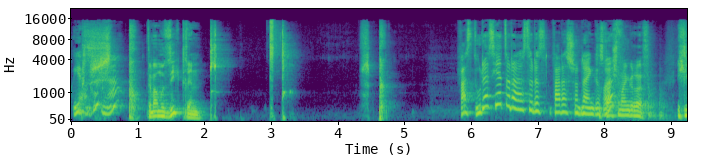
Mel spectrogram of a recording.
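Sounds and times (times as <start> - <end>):
speech: 0.0 - 2.0, 5.8 - 9.2
beer bottle being opened, cap popping: 2.1 - 3.5.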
